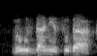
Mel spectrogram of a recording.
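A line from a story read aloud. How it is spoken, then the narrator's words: Shouted. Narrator (Russian): крикнул шофер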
